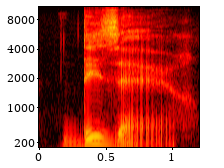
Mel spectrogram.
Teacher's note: this Z sound just because you get one S between the two vowels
